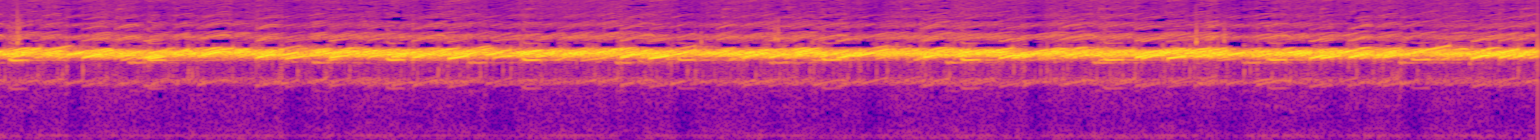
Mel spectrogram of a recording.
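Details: A dense night chorus of spring peepers at a frog pond early in the year, countless high, shrill peeps blending into one steady ringing trill, with a bullfrog also audible.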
